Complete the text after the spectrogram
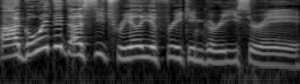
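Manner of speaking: over-the-top, exaggerated Canadian accent. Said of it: "That's the sexiest a Canadian has ever sounded".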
